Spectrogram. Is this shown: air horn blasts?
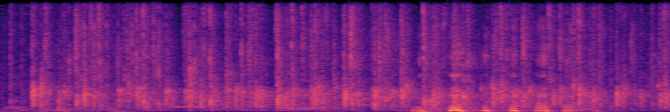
no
